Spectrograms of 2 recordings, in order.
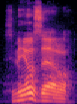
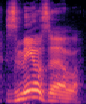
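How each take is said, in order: First: Hat's announcement. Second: Loud, falling call of the house; hat's loud announcement. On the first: Hat announces after long pause. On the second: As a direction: proclaim it to the hall. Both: Acted.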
